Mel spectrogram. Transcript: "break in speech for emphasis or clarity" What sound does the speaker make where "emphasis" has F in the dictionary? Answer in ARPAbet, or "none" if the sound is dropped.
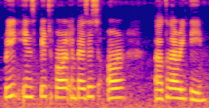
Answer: P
